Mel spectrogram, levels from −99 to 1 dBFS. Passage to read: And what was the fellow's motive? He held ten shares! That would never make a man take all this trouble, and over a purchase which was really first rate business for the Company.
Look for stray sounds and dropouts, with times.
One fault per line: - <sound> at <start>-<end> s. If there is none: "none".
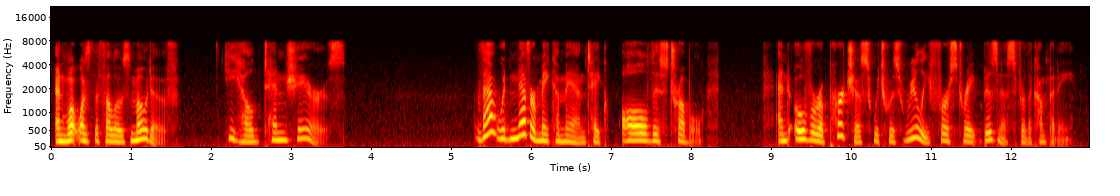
none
